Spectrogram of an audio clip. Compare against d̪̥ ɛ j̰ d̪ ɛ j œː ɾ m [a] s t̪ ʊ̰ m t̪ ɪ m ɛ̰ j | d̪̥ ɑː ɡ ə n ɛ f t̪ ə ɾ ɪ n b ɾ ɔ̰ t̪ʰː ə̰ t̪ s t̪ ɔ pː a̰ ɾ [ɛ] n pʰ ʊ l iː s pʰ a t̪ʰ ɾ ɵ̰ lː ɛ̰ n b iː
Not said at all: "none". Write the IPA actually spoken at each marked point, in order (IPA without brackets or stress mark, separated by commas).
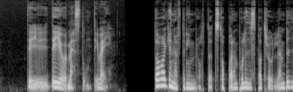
ɛ, ɛ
